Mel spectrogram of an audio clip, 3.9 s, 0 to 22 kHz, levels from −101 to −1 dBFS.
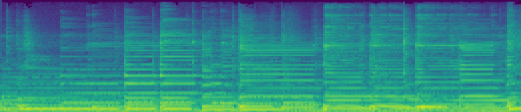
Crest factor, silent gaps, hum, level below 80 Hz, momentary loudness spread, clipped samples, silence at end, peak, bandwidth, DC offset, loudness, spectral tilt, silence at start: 14 dB; none; none; -28 dBFS; 3 LU; under 0.1%; 0 s; -2 dBFS; 18.5 kHz; under 0.1%; -18 LUFS; -6 dB/octave; 0 s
